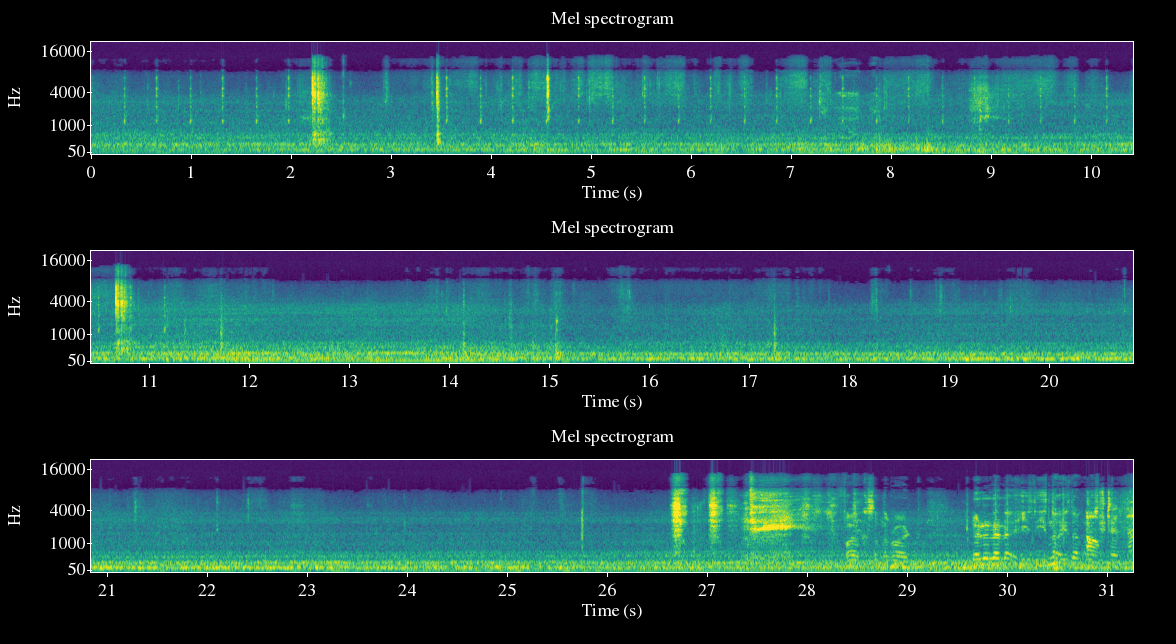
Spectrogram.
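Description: Steady low rumble of road and engine noise inside the cabin of a moving car, a little louder from about ten seconds in, with a few faint knocks.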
